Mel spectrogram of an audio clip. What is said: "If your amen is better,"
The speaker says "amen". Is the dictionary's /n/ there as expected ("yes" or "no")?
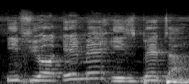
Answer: no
